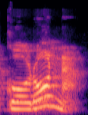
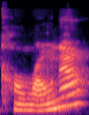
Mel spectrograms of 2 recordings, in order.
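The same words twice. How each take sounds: First: It is said with Spanish pronunciation. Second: It is said with English pronunciation. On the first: "the name for a crown is eh, la corona" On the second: "in English, we're kind of pronouncing it corona"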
